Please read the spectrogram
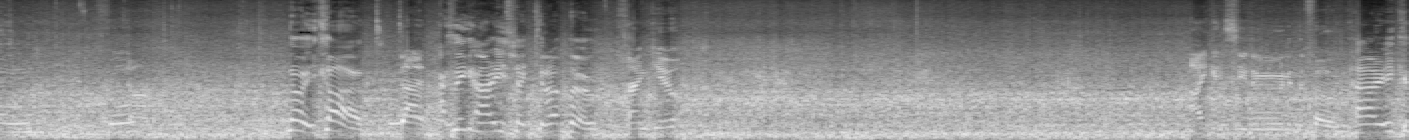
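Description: Steady road and engine noise inside a moving van's cabin, with voices breaking in between about two and five seconds in and again near the end.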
